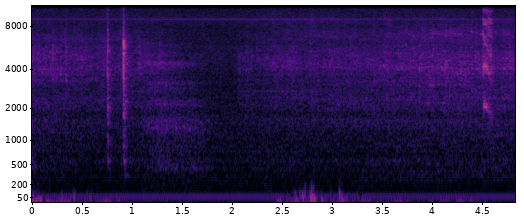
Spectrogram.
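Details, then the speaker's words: Atlas/Kato RS-11 N scale locomotive motor running: quiet whirr with occasional sharp high chirps, worse in reverse than forward; motor normally squeals; owner suspects a bent axle, cause unconfirmed. "Oh, there it goes. You hear that chirp? There it is. It does it both in forward and reverse, but it does it more in reverse."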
